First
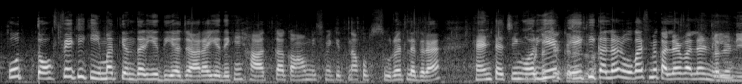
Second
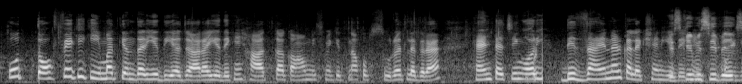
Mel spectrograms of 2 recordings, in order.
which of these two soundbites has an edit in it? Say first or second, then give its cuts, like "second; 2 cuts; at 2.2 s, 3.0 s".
second; 1 cut; at 5.4 s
